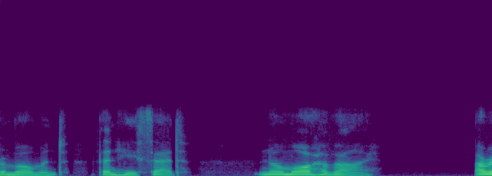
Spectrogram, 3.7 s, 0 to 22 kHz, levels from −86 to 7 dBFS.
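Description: At 1.73 to 1.89 s and again from 3.15 to 3.55 s, the background is replaced by comfort noise. The real room sound, already about 55 and 51 dB below the loudest speech, gives way to a smooth, featureless hiss, about 4 dB louder in the first gap and about 8 dB quieter in the second. This is likely discontinuous transmission in the Opus codec. Unlike a noise gate, which leaves true silence, or packet-loss concealment, which smears the preceding sound, this fills the pause with a steady synthetic texture.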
